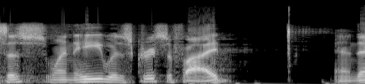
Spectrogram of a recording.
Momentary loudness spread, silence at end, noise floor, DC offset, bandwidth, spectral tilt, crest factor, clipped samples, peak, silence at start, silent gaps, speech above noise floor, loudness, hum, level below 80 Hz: 11 LU; 0 s; -40 dBFS; under 0.1%; 16.5 kHz; -3.5 dB/octave; 16 dB; under 0.1%; 0 dBFS; 0 s; none; 25 dB; -14 LUFS; none; -48 dBFS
